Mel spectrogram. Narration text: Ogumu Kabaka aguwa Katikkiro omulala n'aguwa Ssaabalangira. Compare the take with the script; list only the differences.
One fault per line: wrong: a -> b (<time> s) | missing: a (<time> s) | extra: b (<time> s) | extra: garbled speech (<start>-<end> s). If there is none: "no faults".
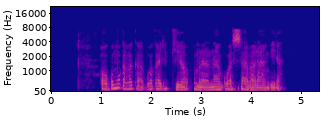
no faults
